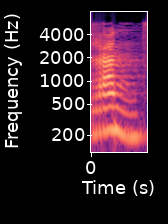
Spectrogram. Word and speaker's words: Rand: So here, whenever you have an R and then you have a vowel right after that, you pronounce it from the throat. So here it's der Rand. So you feel it here vibrating.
